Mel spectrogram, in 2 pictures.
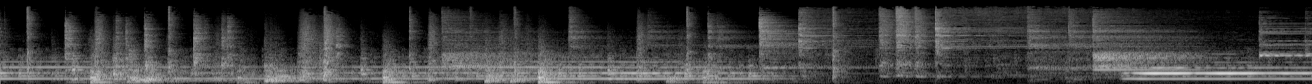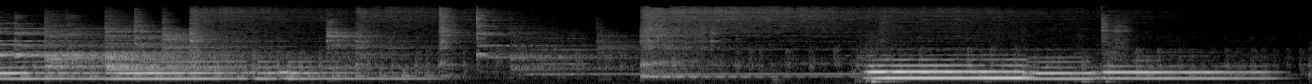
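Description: Free-improvised music for violin, bassoon and drums: long held notes over a dense patter of small percussion strikes through the first eight seconds, then sparser sustained tones with little percussion, the notes stepping to new pitches and getting louder near the end.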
